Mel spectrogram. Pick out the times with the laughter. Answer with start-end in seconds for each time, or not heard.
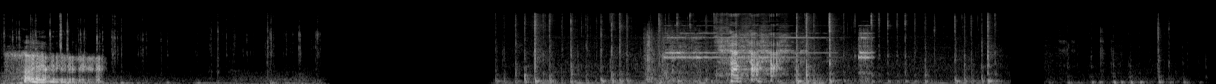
0.1-1.1, 7.1-8.1.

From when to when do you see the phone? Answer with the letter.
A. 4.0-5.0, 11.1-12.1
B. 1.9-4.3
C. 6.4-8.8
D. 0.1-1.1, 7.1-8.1
C.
